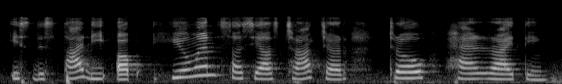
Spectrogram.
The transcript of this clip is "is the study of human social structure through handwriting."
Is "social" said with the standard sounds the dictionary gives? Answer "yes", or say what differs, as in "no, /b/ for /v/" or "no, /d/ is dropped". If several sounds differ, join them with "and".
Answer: no, /s/ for /ʃ/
